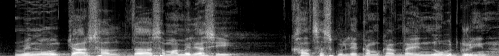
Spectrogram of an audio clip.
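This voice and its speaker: The man uses a normal speaking voice with a fairly high pitch. His pitch variation is ordinary. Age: 60s. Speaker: teacher and conference speaker. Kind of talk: conference speech.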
